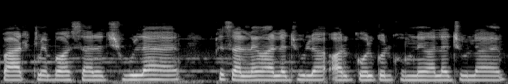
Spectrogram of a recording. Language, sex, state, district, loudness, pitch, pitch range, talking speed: Hindi, female, Jharkhand, Ranchi, -16 LUFS, 205 Hz, 200-210 Hz, 175 wpm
